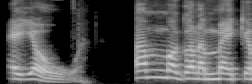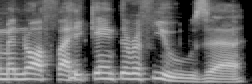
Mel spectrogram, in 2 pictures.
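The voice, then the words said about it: Deliberately bad Italian accent. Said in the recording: “I want a bad accent on this. So I want the Italian. ... Can we do a bad Italian accent on here? We're just going to have fun with a bad one. ... Nice, we got in Mario Luigi territory.”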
